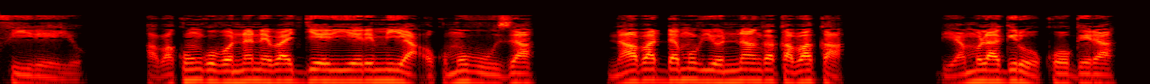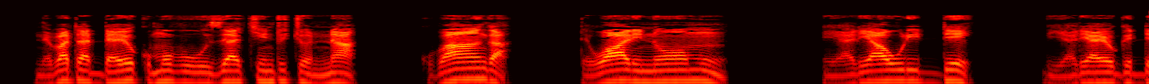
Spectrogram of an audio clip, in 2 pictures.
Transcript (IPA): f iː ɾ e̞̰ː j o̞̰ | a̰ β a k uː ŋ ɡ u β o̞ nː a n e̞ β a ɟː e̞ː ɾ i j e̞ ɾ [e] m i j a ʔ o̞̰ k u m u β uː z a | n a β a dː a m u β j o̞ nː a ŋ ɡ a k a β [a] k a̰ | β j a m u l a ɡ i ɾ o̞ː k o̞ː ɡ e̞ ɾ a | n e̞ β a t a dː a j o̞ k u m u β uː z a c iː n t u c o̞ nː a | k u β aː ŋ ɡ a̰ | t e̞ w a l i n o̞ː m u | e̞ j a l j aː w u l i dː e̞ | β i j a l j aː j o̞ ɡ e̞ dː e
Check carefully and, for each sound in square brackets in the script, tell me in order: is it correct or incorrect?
correct, correct

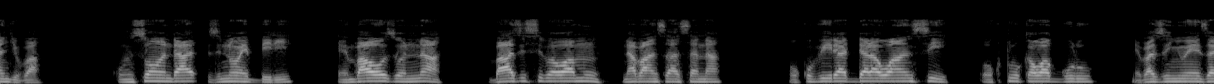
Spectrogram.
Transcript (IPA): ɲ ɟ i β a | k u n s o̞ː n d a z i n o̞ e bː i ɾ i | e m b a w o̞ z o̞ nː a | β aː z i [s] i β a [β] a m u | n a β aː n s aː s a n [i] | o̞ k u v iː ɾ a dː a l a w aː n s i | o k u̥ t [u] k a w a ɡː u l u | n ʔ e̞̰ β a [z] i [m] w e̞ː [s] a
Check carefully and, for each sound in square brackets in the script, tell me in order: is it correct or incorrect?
correct, incorrect, incorrect, incorrect, correct, incorrect, incorrect

